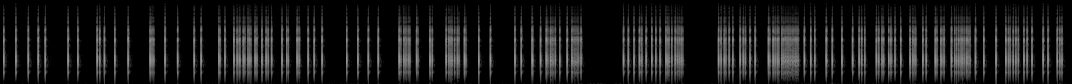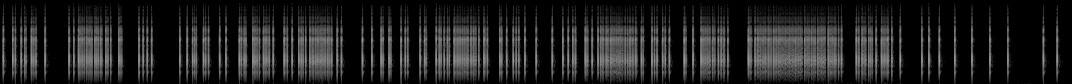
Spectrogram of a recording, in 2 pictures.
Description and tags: Geiger Counter Hotspot (Uneven)
Sweeping over a unevenly irradiated area with several smaller hotspots.
This is a recording of an EBERLINE E-120 Geiger counter, which makes the "classic" Geiger click sound. Recorded with a RØDE NT-1 at about 4 CM (1.6") from the speaker.
Click here to check out the full Geiger sound pack.
FULL GEIGER
DIAL
MIC TO SPEAKER
click, clicks, counter, geiger, geiger-counter, hotspot, radiation, sweeping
